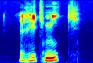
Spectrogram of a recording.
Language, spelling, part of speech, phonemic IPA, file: French, rythmique, adjective, /ʁit.mik/, Fr-rythmique.ogg
- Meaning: rhythmic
